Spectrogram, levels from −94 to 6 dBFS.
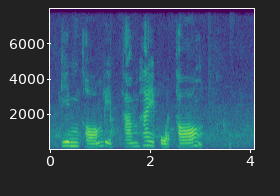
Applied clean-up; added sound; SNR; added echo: none; Raindrop; 20 dB; none.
